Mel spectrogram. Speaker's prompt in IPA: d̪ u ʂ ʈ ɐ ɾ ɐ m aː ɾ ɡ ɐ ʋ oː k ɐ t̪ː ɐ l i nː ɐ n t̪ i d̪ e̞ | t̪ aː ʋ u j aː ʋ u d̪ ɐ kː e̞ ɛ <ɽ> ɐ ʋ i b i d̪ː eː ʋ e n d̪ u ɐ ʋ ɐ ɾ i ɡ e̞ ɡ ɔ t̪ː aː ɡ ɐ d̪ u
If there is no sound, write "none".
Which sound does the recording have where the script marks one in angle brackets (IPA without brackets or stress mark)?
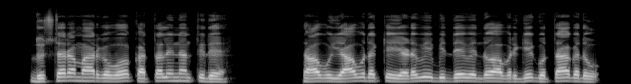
ɽ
